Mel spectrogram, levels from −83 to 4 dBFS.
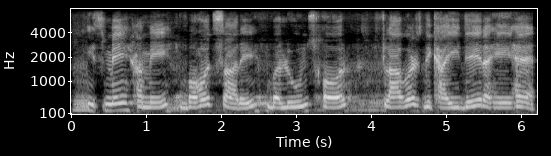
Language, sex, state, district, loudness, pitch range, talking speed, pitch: Hindi, male, Rajasthan, Jaipur, -15 LUFS, 135-180 Hz, 105 wpm, 145 Hz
